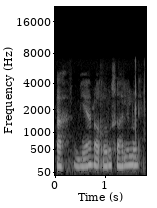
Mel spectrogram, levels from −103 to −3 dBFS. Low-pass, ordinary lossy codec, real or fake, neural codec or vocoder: 7.2 kHz; none; fake; vocoder, 44.1 kHz, 128 mel bands every 256 samples, BigVGAN v2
